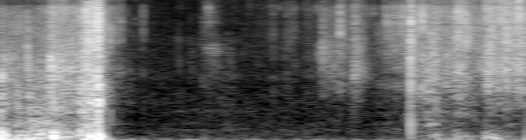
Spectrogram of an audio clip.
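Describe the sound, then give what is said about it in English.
Packaging torn and crinkled as a package is opened during a live unboxing, with soft ripping and crumpling in two bursts, one at the start and one near the end, separated by quieter handling. “We're going to open it live. This is a live unboxing.”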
